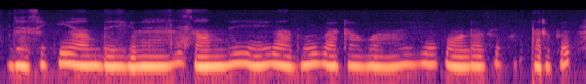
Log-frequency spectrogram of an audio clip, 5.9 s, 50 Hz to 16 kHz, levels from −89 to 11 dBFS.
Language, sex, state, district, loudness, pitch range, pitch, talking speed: Hindi, female, Uttar Pradesh, Muzaffarnagar, -13 LUFS, 175-195 Hz, 180 Hz, 185 wpm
